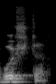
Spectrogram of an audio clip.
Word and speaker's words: Worcester: That's right, Worcester. That's how they pronounce it.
